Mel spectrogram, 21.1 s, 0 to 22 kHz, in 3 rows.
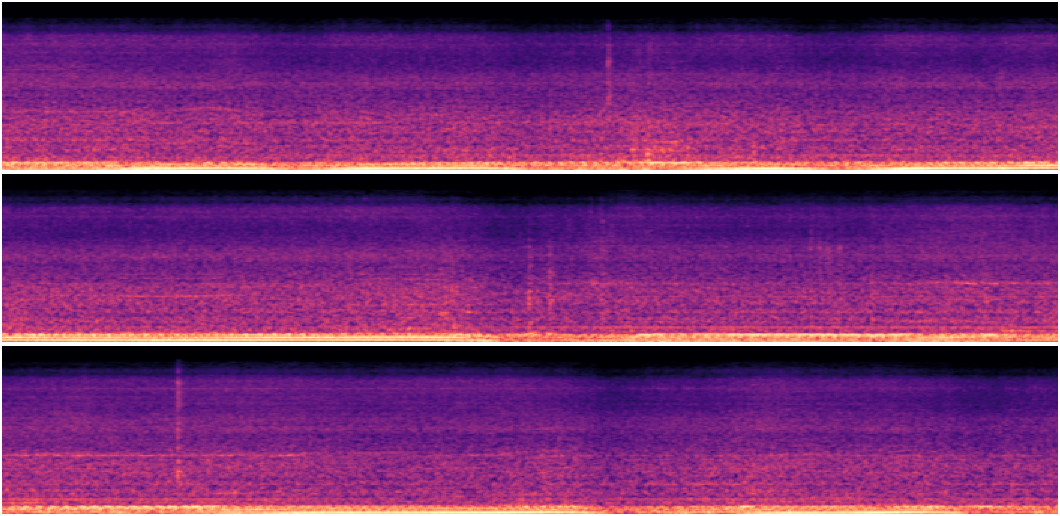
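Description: A 4x4's engine, heard from a hood-mounted camera, running under load while crawling a rocky trail, its revs rising and falling every second or two.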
